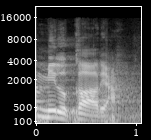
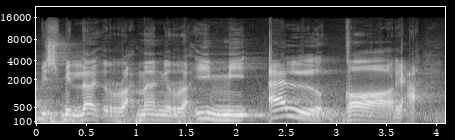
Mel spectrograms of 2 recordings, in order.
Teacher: a tu sudah tidak dibunyikan lagi kerana hamzah di situ adalah hamzah wasal, dia berjangkit dengan baris huruf yang sebelumnya.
